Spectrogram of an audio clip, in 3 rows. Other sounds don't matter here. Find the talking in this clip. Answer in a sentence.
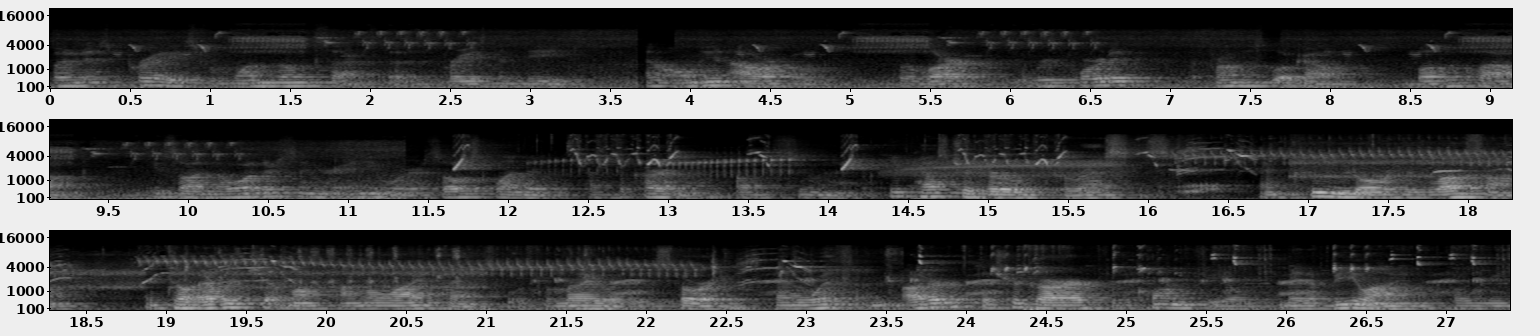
You can hear the talking from 0.0 to 27.3 s.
